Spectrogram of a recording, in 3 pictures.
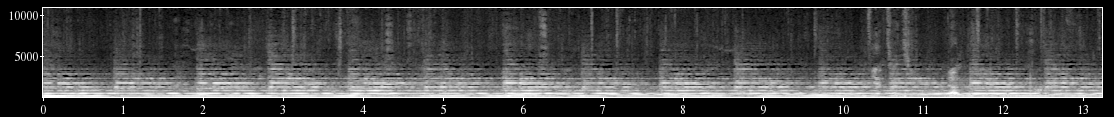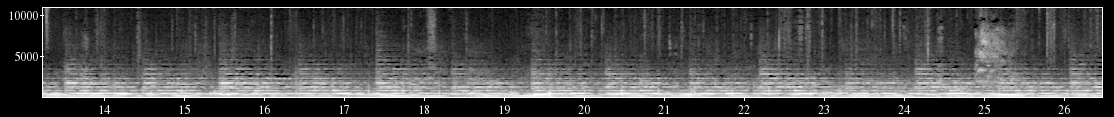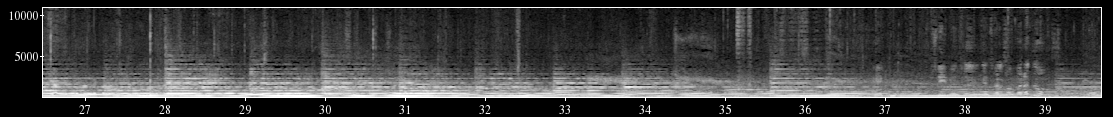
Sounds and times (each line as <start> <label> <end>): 0.0 church bells 39.7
